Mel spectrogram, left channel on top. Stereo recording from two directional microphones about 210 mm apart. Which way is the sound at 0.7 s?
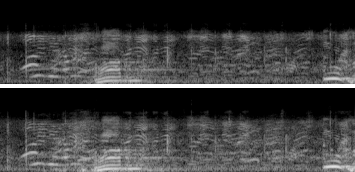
30° right (ahead or behind).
